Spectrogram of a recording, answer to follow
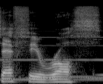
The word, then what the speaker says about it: Sephiroth: It's hard, because there's a PH and a TH in there, so it's like Sephiroth, but it's the other way, it's Sephiroth.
